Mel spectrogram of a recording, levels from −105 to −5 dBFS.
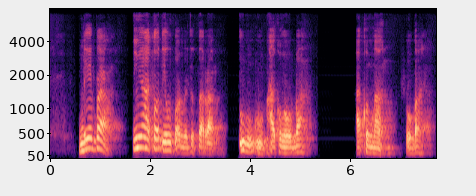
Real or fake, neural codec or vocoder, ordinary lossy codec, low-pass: fake; codec, 16 kHz, 1 kbps, FunCodec, trained on Chinese and English, 50 frames a second; none; 7.2 kHz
